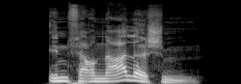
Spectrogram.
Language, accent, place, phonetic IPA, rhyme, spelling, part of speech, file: German, Germany, Berlin, [ɪnfɛʁˈnaːlɪʃm̩], -aːlɪʃm̩, infernalischem, adjective, De-infernalischem.ogg
- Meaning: strong dative masculine/neuter singular of infernalisch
